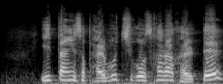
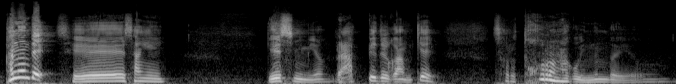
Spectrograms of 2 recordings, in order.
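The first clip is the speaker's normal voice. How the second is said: usual speaking voice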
